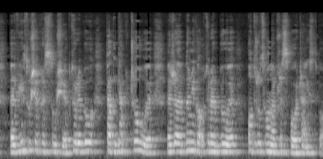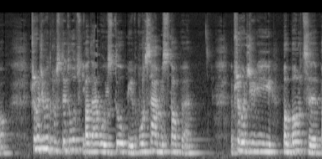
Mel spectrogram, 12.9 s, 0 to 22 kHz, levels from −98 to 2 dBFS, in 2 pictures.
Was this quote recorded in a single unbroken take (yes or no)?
no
